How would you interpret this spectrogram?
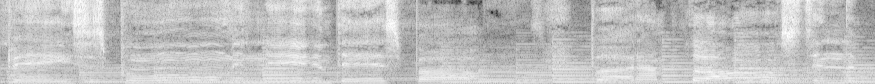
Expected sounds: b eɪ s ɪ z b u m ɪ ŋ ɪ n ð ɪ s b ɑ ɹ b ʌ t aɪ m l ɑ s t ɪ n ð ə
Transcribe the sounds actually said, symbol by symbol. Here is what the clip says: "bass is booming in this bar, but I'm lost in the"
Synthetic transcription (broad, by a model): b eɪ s ɪ z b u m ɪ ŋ ɪ n ð ɪ s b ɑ l b ʌ t aɪ m l ɑ s t ɪ n ð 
